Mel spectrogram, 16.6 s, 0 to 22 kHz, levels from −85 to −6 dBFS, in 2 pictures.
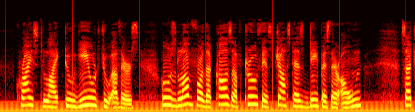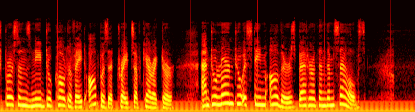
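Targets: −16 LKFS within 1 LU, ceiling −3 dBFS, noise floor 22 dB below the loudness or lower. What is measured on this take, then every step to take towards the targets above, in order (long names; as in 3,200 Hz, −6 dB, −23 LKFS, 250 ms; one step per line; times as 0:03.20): number of clicks 13; mains hum 60 Hz; hum harmonics up to 360 Hz; level of the hum −32 dBFS; integrated loudness −23.5 LKFS; sample peak −9.0 dBFS; target loudness −16.0 LKFS
→ click removal
hum removal 60 Hz, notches 6
level +7.5 dB
brickwall limiter −3 dBFS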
